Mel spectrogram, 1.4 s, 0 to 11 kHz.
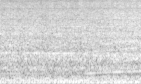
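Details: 2001 Chevy Silverado 2500HD 8.1 V8 after sealing exhaust pinholes with JB Weld and fixing a driver-side exhaust manifold gasket leak: deep, even idle with steady low rumble, no ticking or squeak left.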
